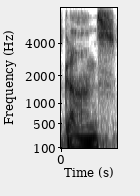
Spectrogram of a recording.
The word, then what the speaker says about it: Hermes: He said the silent P gave the word Pfizer a luxurious feel, reminiscent of the silent H in Hermes.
